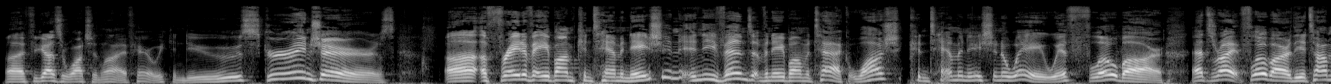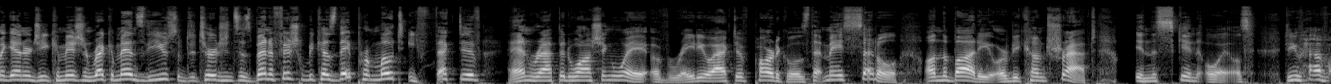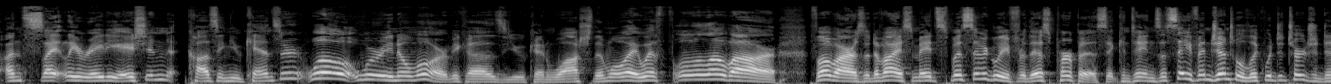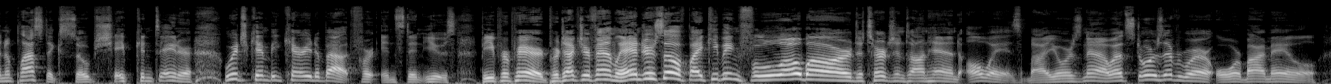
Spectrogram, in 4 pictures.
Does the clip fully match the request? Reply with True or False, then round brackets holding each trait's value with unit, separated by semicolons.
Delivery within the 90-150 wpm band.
False (160 wpm)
